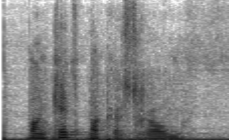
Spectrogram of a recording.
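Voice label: "banketbakkersroom", Dutch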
